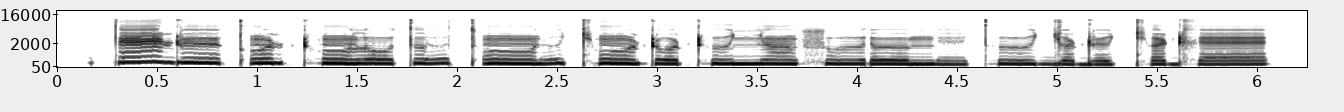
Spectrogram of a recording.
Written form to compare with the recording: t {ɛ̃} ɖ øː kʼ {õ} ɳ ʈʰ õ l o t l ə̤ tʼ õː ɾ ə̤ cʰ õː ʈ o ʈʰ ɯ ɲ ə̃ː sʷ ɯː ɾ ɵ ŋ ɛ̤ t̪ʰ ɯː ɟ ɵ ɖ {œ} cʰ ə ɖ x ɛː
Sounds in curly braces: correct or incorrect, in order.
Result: correct, correct, incorrect: ø

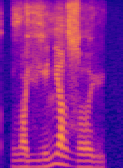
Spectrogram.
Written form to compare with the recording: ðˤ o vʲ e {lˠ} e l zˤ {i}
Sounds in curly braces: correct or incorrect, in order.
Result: incorrect: lʲ, incorrect: y

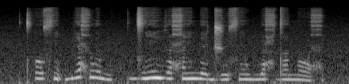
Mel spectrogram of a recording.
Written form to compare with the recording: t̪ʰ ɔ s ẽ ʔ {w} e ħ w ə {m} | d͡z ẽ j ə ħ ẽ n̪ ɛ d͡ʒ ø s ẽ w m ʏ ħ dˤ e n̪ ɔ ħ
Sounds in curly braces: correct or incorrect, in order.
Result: incorrect: b, correct

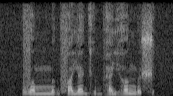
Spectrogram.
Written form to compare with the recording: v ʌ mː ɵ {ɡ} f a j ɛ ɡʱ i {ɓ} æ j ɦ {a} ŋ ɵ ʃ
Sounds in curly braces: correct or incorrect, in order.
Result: correct, incorrect: bʱ, incorrect: ʌ

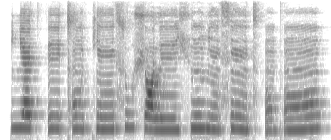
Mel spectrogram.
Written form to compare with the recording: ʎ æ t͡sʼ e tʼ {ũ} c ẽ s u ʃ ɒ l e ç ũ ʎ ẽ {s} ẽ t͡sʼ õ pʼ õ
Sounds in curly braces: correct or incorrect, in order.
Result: incorrect: õ, correct

